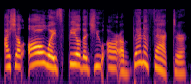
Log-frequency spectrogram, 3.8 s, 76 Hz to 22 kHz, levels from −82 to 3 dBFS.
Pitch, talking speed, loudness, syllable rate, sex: 240 Hz, 140 wpm, -17 LUFS, 4.0 syllables/s, female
